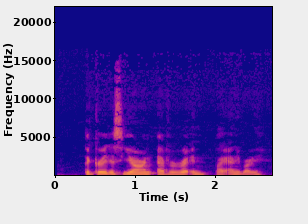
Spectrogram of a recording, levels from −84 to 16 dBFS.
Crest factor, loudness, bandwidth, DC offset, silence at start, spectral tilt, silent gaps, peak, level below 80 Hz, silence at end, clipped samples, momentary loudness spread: 16 dB; -19 LUFS; 15.5 kHz; under 0.1%; 0.4 s; -6 dB/octave; none; -2 dBFS; -58 dBFS; 0.15 s; under 0.1%; 9 LU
